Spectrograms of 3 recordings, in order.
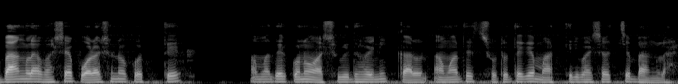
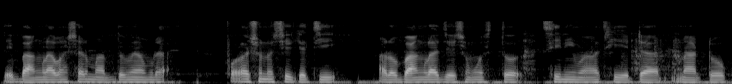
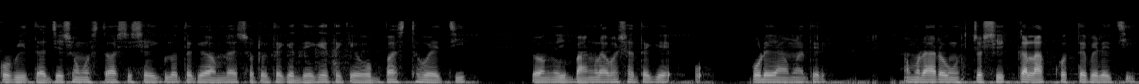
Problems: low volume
